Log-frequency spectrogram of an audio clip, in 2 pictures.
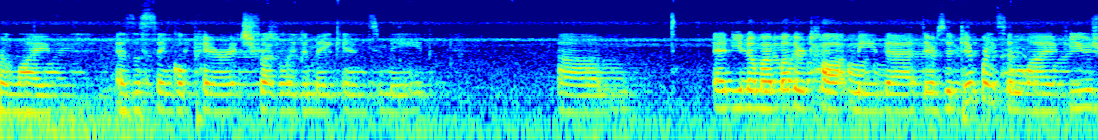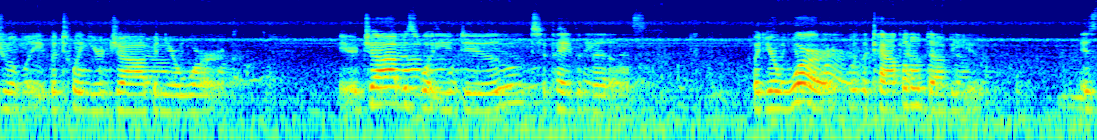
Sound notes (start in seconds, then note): none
